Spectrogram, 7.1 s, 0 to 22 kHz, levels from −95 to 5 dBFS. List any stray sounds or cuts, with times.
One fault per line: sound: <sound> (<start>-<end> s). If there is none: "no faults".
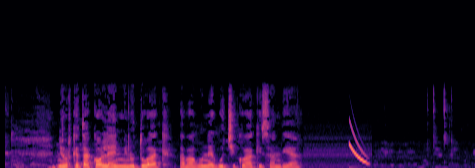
sound: chirp (5.2-5.6 s)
